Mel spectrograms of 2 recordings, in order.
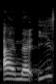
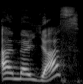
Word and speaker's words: Anaïs: je me dis moi il y a un hrema dans mon nom Anaï on dit pas anayas bon chacun le comme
